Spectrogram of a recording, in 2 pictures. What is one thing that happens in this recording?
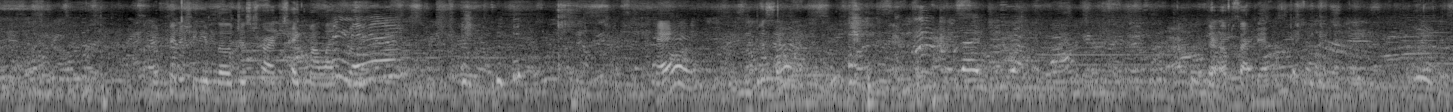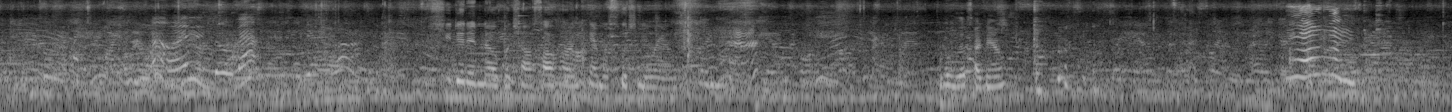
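A girl talks and laughs with animation close by.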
